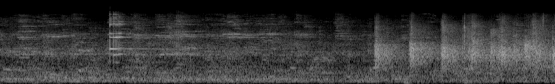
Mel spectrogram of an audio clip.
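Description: Glasses clink during a toast to the Prime Minister at a state luncheon, a scatter of bright chinks rising from a murmuring room, with a denser flurry of clinks near the end.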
